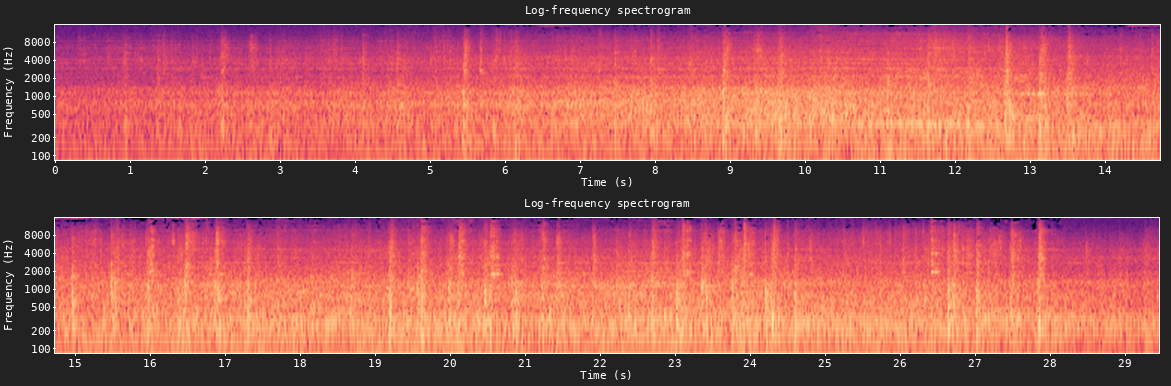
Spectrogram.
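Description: Narrow gauge passenger train, hauled by a battery-electric locomotive, approaching and passing close by: the running sound grows louder over the first ten seconds or so, with a brief hum from the locomotive as it goes past. The carriages then roll by with a steady clickety-clack of wheels over rail joints.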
